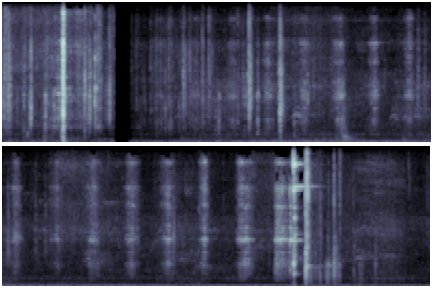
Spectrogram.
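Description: A sharp metallic clink near the start as the slide hammer holding the freshly pulled wheel hub is handled. It is followed by a steady low background hum with many short high ticks and chirps, and a brief cluster of clicks about seven seconds in.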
